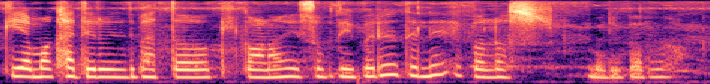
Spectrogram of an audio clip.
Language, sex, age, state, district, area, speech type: Odia, female, 18-30, Odisha, Jagatsinghpur, rural, spontaneous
